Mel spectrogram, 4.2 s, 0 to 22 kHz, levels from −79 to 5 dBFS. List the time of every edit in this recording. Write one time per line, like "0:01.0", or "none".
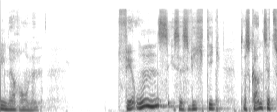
none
